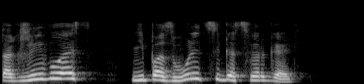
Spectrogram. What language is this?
Russian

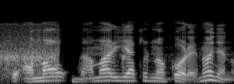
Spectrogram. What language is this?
Assamese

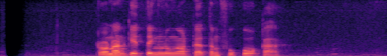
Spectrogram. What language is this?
Javanese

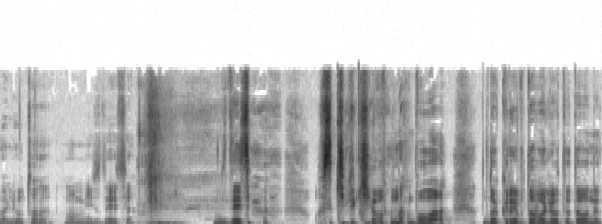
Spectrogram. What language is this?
Ukrainian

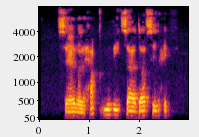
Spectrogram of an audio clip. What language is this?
Kabyle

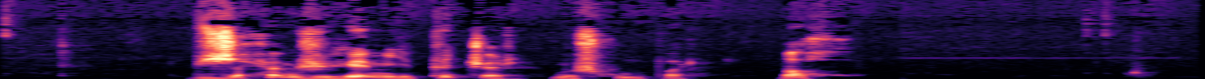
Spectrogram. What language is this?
Kabardian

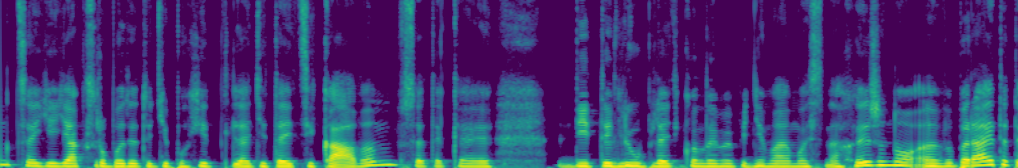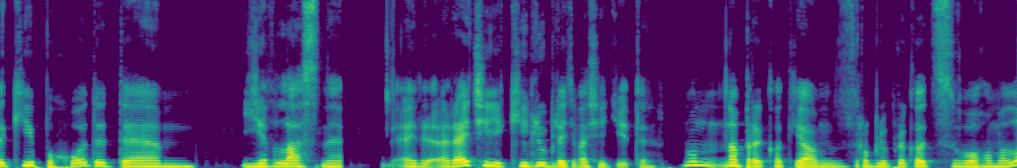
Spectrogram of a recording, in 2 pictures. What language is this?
Ukrainian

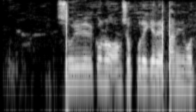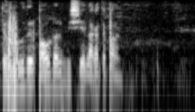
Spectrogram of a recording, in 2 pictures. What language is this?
Bangla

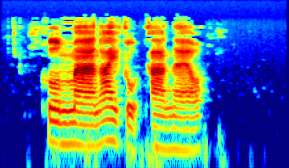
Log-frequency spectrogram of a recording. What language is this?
Thai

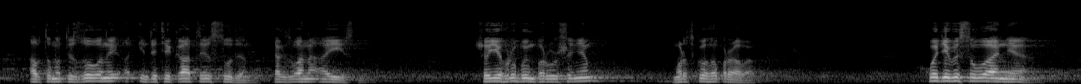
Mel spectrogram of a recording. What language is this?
Ukrainian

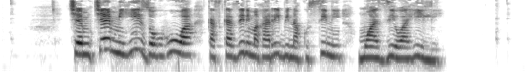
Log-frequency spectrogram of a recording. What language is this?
Swahili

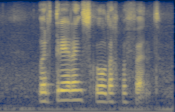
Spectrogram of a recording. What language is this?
Afrikaans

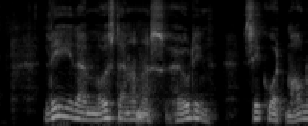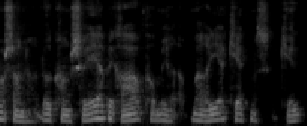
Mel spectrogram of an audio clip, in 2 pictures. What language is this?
Danish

